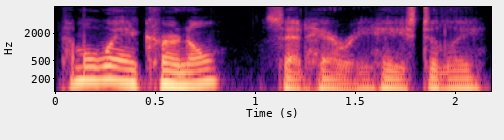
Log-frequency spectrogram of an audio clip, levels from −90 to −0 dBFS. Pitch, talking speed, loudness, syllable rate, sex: 120 Hz, 165 wpm, -17 LUFS, 6.1 syllables/s, male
